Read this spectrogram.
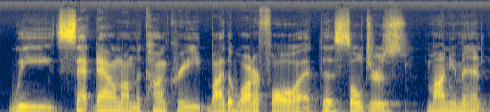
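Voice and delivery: ordinary talk

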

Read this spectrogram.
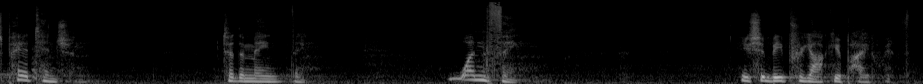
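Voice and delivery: very soft, measured, with long pauses; hushed appeal. Acted. Preacher voices Advent's call to the congregation, hushed. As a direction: press it home quietly, almost under your breath.

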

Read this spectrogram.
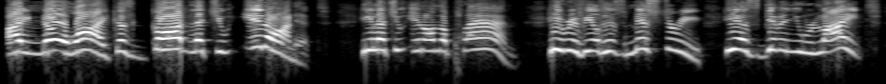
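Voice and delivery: high, loud, urgent preaching; fervent pulpit preaching; preaching at full force. Real, not acted. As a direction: build the sermon to a fervent peak.

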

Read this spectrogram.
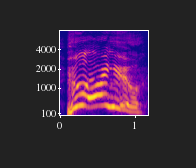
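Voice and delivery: high, loud, drawn-out startled cry of the neighbor. Retold or imitated. Neighbor's startled shout retold.

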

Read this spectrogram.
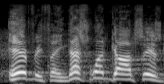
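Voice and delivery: a loud, punched single word for the congregation to echo; loud and emphatic. Shown as a demonstration. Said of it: "Say it real loud. Say it emphatically".

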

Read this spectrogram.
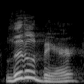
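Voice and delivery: normal talking voice

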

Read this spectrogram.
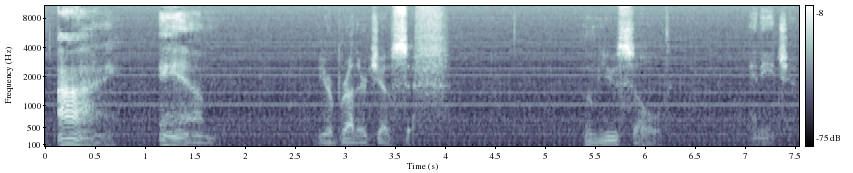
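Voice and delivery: soft, low, halting reveal; tearful reveal. Retold or imitated. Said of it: "he's weeping, he's crying".

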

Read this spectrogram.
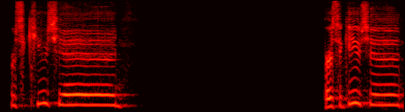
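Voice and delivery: high, drawn-out mock call; playful singsong. Preacher jokingly announces what to expect, playful singsong. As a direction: sing it out lightly, pitched well up.

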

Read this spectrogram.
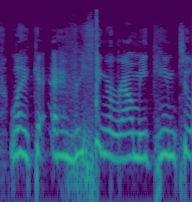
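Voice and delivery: ordinary delivery

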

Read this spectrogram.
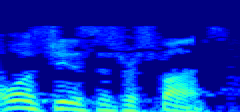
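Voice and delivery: normal talking voice

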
